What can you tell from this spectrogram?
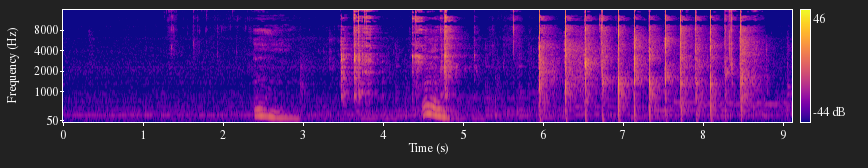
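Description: A woman's two long falling 'mmm' hums of relish, then a rapid run of sharp clicks, about five a second, over faint background music.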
